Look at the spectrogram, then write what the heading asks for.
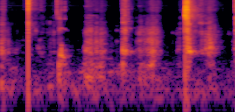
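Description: Crunchy hot chips are chewed up close: several sharp, loud bites followed by bursts of brittle crunching with short pauses between them, no talk over the chewing.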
